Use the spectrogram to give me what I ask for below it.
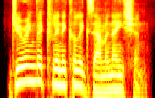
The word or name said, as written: during the clinical examination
